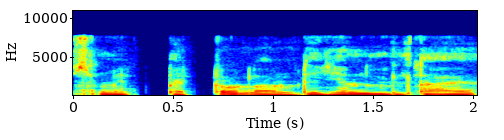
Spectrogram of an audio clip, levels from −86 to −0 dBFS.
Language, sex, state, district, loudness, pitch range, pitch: Hindi, male, Uttar Pradesh, Ghazipur, -14 LUFS, 130-140 Hz, 135 Hz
